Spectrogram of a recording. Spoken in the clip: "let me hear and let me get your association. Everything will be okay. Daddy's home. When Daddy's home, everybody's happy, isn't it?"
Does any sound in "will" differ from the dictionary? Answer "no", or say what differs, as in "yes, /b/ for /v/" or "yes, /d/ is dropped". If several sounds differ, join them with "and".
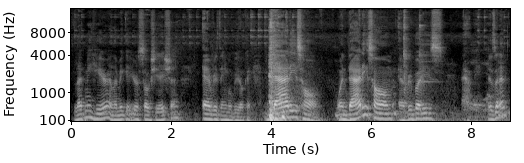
no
